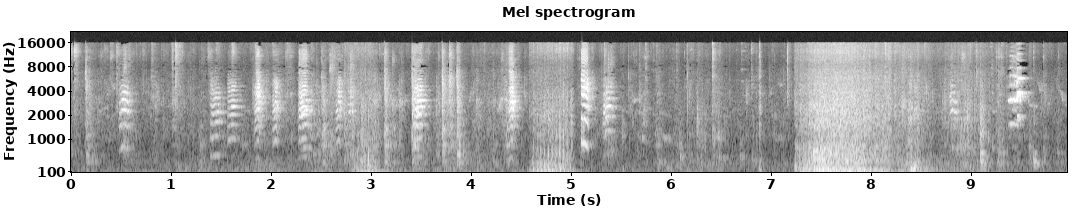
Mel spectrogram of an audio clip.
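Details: Zebra finch giving rapid bursts of short, nasal, harmonic call notes, many in quick succession, with thumps and a loud rushing noise burst midway and near the end.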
